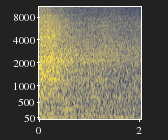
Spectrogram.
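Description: Road traffic noise: a low, even rumble of a vehicle passing on the street, slowly fading.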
